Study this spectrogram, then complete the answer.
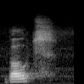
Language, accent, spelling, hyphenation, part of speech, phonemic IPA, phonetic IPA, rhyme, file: Dutch, Netherlands, boot, boot, noun, /boːt/, [boʊ̯t], -oːt, Nl-boot.ogg
- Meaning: boat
